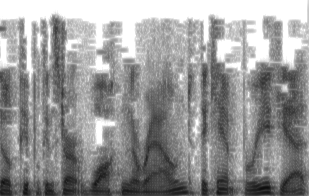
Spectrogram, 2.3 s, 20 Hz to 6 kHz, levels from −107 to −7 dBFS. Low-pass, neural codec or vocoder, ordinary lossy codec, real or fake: 5.4 kHz; codec, 16 kHz, 4 kbps, FunCodec, trained on LibriTTS, 50 frames a second; MP3, 24 kbps; fake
